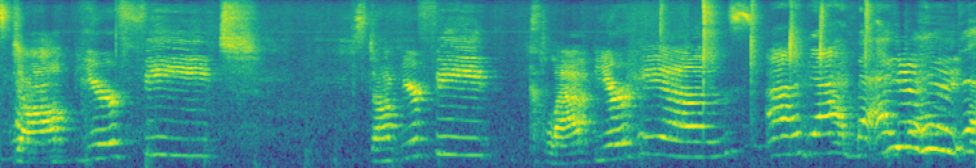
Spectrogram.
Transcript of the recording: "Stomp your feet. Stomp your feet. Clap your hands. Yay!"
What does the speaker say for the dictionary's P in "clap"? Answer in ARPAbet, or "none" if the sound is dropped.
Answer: P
